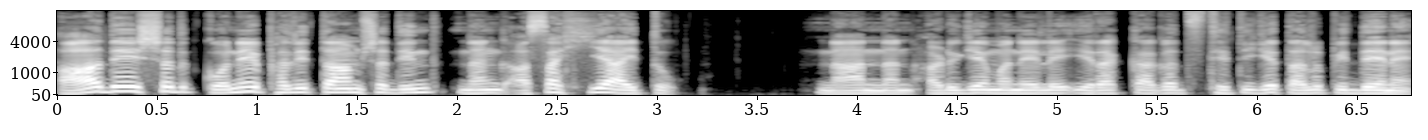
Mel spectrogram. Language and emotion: Kannada, disgusted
